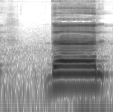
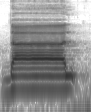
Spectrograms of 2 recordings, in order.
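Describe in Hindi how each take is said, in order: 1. यह शब्द मुँह बंद रखकर बोला जाता है। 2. यह शब्द मुँह खोलकर बोला जाता है। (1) "बच्चा जो गलती कर रहा था उसी को दोहराएं" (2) "पहले सही अदायगी करें"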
